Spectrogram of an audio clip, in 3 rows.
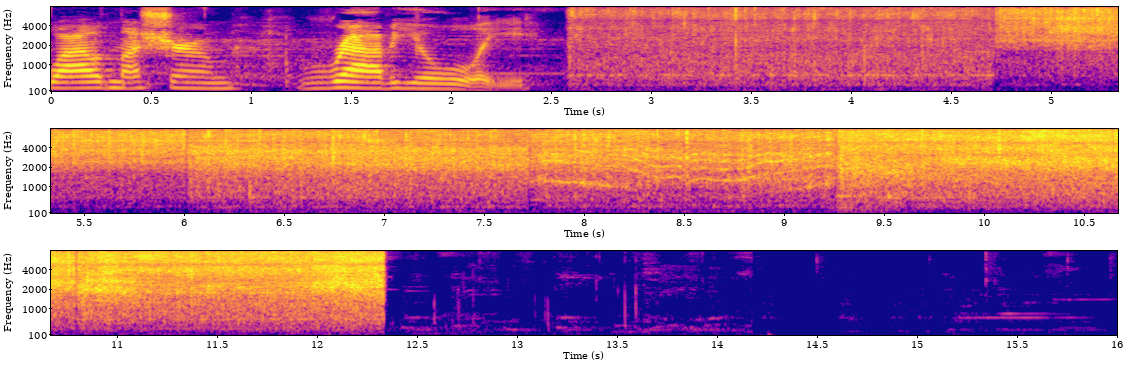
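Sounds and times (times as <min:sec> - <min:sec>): food sizzling in oil: 0:02.6 - 0:12.4.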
